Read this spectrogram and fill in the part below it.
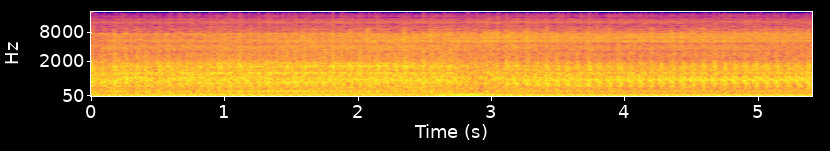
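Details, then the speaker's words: Deutz 1011 two-cylinder diesel on air compressor after repair, fuel system not bled: firm, regular chatter at steady idle, no misses, hunting or smoke; running smooth and healthy. "no smoke nice and smooth sounds good"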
